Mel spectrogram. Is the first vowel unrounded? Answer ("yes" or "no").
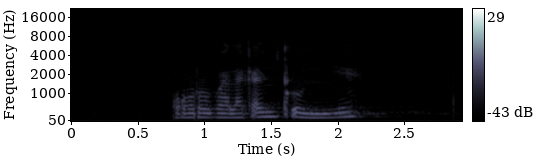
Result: no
